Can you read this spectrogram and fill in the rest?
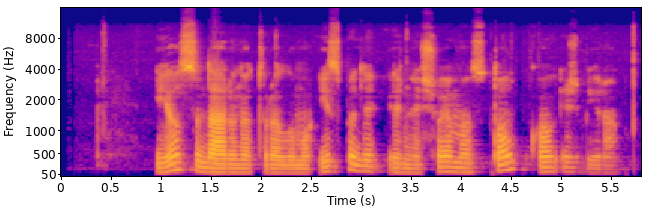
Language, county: Lithuanian, Panevėžys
